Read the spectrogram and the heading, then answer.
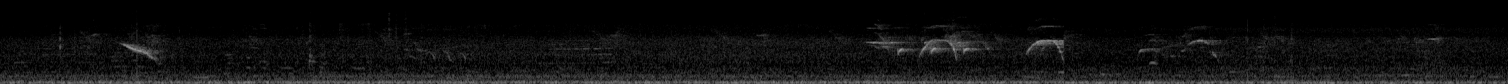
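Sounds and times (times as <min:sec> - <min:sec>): birds chirping: 0:00.4 - 0:01.7, 0:03.6 - 0:10.8.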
